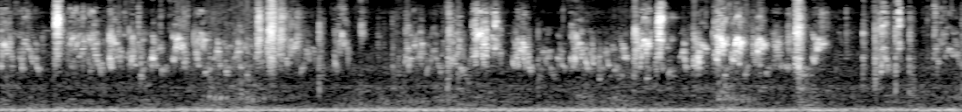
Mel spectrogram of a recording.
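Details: Aviary budgerigars singing and playing: intermittent raspy squawks and chattering chirps from several birds, moderately quiet, over a persistent low-pitched hum.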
